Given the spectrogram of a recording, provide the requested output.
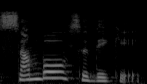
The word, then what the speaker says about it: Sumbul Siddiqui: You know, it's Sumbul Siddiqui.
